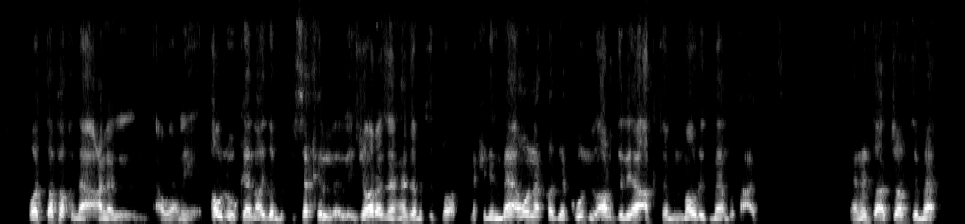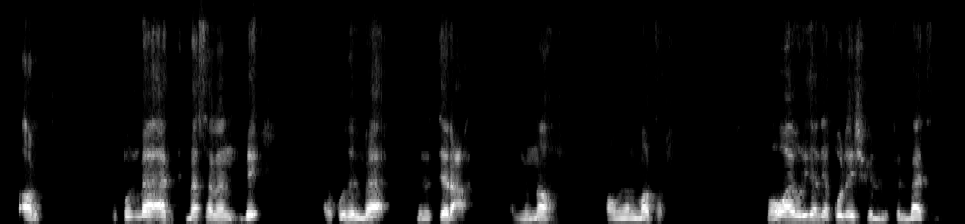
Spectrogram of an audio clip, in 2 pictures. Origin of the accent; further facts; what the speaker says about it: Egypt; دي مش منطقه بطر زي عندنا في مصر، احنا ما بنرويش بالبطر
